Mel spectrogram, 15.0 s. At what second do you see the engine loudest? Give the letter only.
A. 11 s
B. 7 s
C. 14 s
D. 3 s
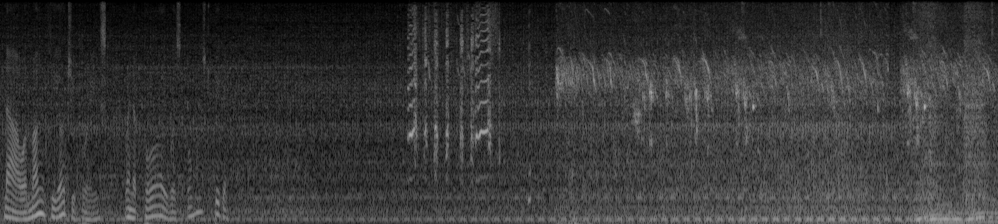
C.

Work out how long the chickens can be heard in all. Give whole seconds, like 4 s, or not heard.
9 s.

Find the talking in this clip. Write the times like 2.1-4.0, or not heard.
0.0-3.5.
